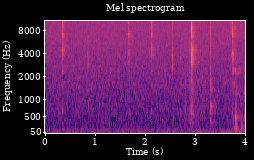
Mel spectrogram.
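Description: Faint, irregularly spaced clicks of a computer mouse button, about six over a few seconds, over a low steady electrical hum.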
